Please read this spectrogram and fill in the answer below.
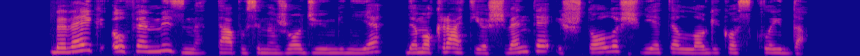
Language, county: Lithuanian, Vilnius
